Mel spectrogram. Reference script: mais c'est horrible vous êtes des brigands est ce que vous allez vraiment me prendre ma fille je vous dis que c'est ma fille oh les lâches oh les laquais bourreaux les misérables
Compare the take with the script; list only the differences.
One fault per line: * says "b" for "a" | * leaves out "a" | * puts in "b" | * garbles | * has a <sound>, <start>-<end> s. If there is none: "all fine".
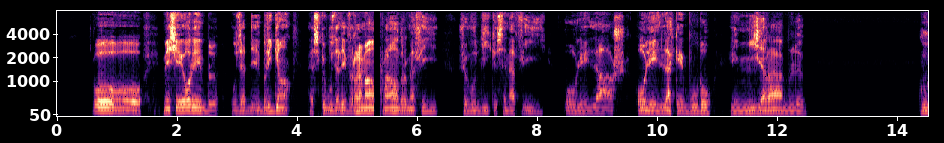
* leaves out "me"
